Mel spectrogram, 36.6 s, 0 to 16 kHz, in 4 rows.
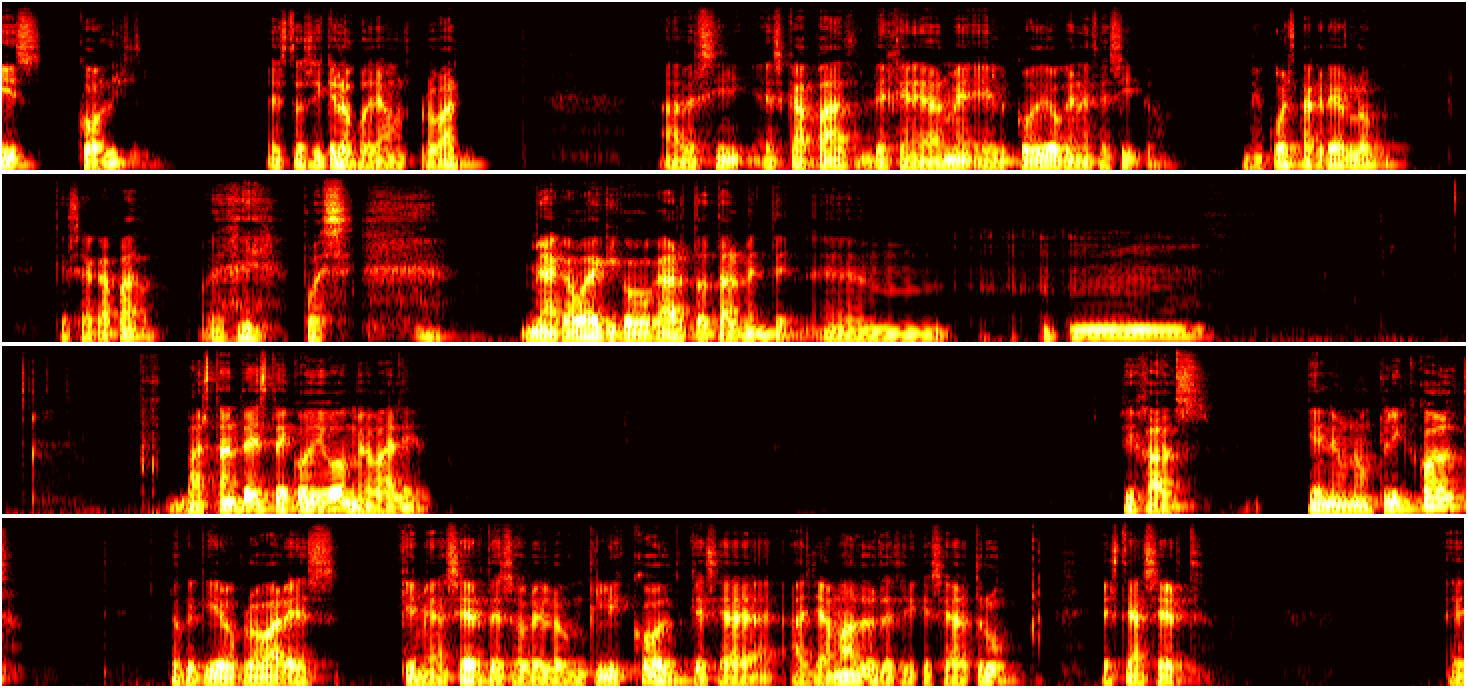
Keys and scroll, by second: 19.2 Tab, 34.5 super+b.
